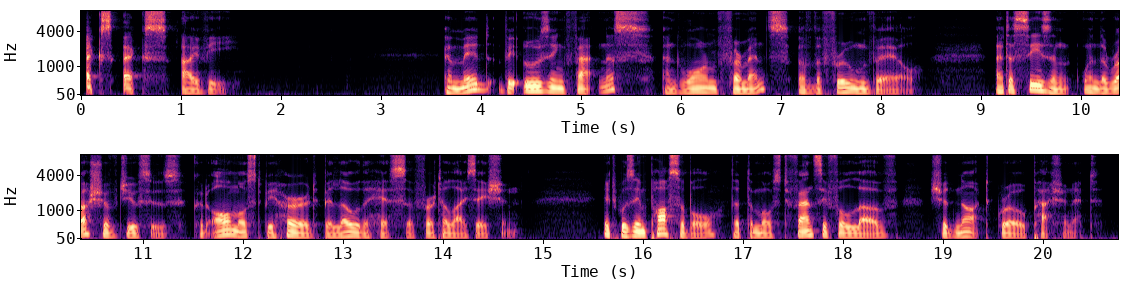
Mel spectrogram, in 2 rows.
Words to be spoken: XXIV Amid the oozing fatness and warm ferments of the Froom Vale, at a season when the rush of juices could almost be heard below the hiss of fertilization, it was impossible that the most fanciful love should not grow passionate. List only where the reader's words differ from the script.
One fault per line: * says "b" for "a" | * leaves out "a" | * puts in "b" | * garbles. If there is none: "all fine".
all fine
